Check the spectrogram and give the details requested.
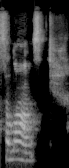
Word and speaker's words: salon: looks like a hair salon right but it's actually the n is silent um or it's very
